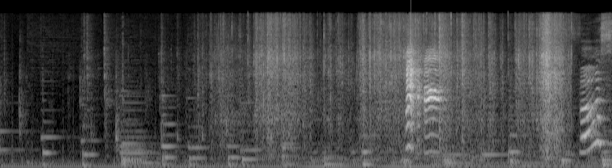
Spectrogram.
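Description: Background music with plastic packaging crinkling, and a short harsh squawk from a male Eclectus parrot about four seconds in, the loudest sound.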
